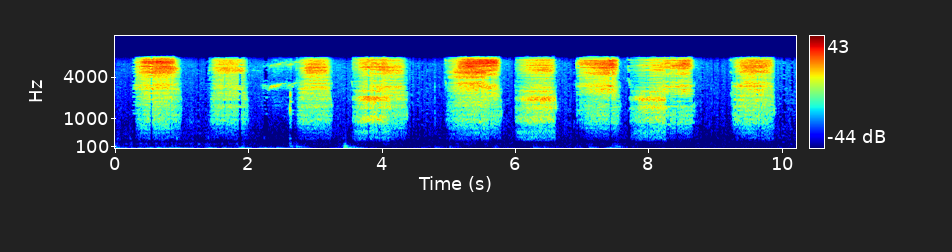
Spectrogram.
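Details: At 01:49 on 17 September 2019 a barn owl with a mouse makes about ten rasping hiss bursts in a steady series. Knocks and scrapes are heard near the start.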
